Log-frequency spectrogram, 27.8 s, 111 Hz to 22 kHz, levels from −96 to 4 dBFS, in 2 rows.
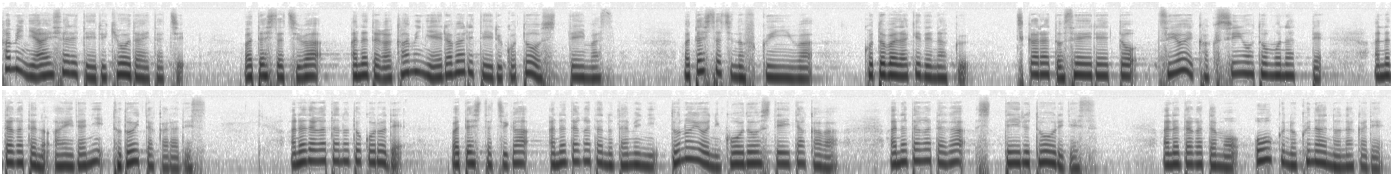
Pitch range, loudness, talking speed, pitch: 190-230 Hz, -26 LUFS, 305 characters per minute, 215 Hz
